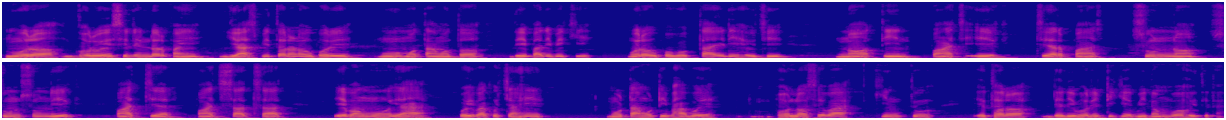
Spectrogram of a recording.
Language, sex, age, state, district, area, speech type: Odia, male, 18-30, Odisha, Nuapada, urban, read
